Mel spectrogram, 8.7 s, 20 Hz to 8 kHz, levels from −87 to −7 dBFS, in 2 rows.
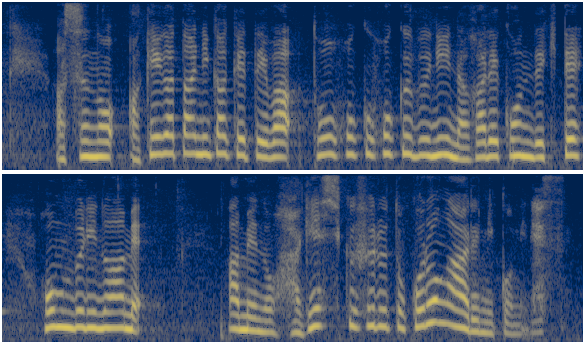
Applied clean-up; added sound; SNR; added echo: none; none; none; none.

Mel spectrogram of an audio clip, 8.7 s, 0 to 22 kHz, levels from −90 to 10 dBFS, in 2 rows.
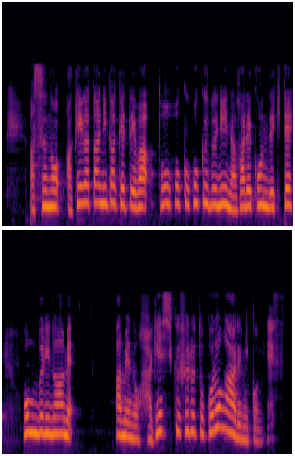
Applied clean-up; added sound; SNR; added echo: neural mask model DeepFilterNet 3.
